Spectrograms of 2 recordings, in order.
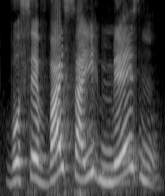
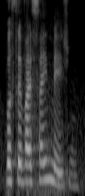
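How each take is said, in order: First: It is said as a question, rising at the end. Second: It is said as a statement, falling at the end. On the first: It asks whether the person is really leaving. "Aquela pressão mais forte na última palavra, dando aquela entonação de pergunta" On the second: It states that the person is really leaving. "como se fosse um ponto final, eu ia ler como uma frase afirmativa"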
